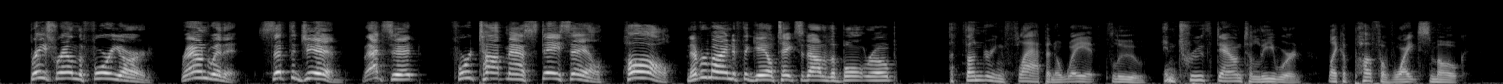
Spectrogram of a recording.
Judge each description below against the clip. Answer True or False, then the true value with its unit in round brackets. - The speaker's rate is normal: True (155 wpm)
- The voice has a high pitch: True (195 Hz)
